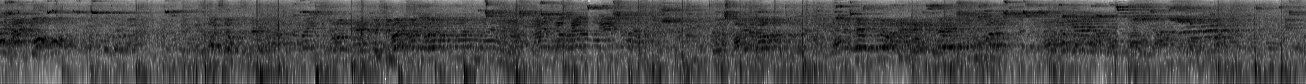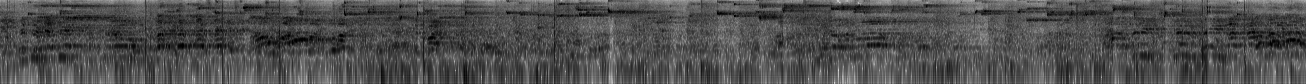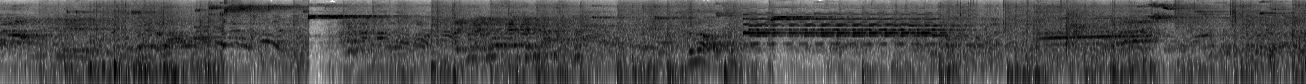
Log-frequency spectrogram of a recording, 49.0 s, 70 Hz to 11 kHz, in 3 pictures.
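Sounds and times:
players calling out: 0:00.0 - 0:48.9
steady pitched tone: 0:41.9 - 0:44.9.

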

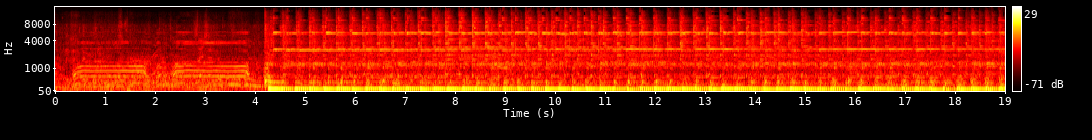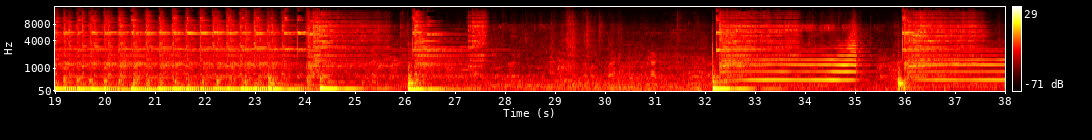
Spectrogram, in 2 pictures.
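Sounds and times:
barrel drums in fast rhythm: 0:04.2 - 0:27.7
small cymbals ringing: 0:04.2 - 0:28.0, 0:32.2 - 0:35.4, 0:36.0 - 0:38.0.

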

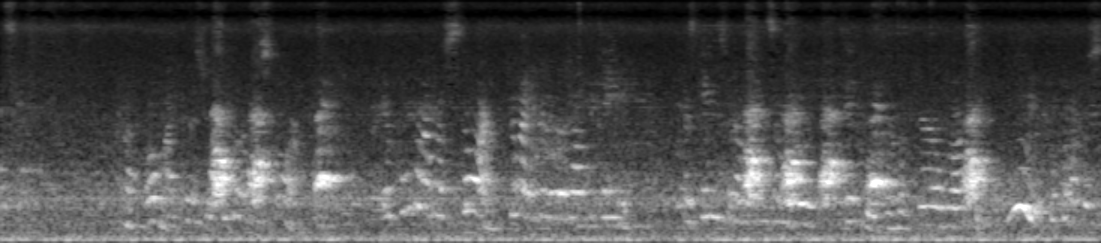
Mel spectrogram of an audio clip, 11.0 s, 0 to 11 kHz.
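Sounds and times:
dog barking and yelping: 0:02.1 - 0:03.6, 0:07.4 - 0:09.0, 0:09.6 - 0:10.0.

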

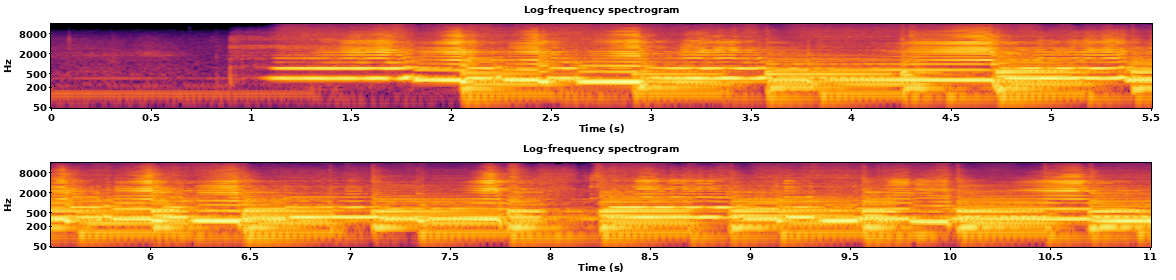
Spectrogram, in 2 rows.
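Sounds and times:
duduk melody: 0:01.0 - 0:11.0
plucked classical guitar: 0:01.7 - 0:11.0.

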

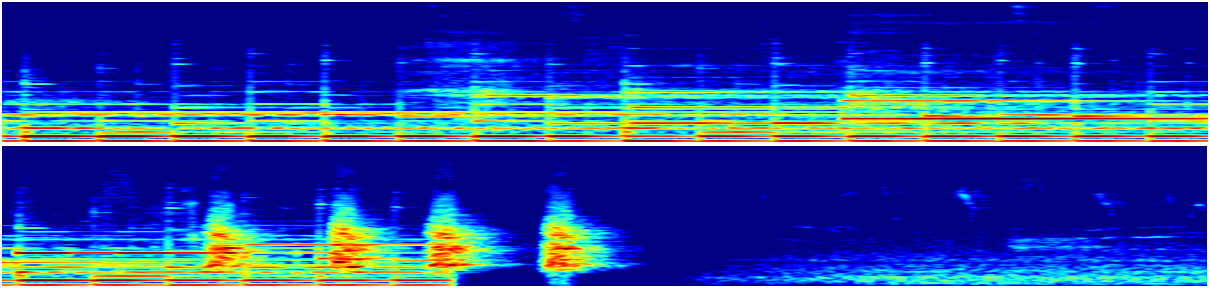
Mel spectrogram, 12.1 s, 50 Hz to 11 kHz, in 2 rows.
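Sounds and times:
music with low beat: 0:00.0 - 0:08.2
dog barking: 0:07.0 - 0:09.2.

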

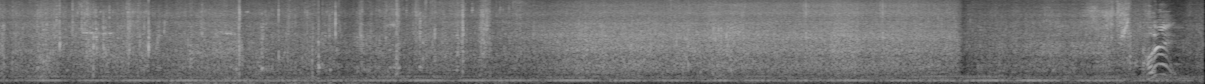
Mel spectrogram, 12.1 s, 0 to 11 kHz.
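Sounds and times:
pulsing low hum: 0:00.0 - 0:12.0
surf and wind: 0:00.0 - 0:12.0.

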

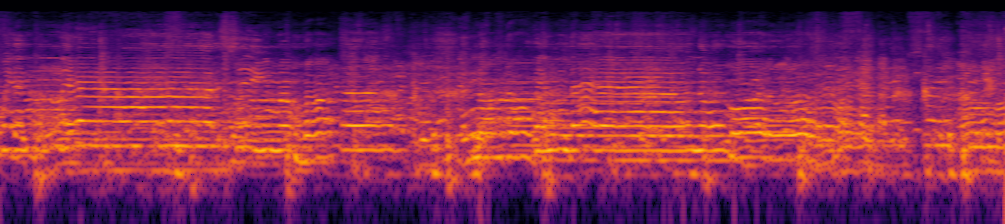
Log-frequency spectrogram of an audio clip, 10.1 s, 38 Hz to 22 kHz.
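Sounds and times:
man singing unaccompanied: 0:00.0 - 0:10.0.

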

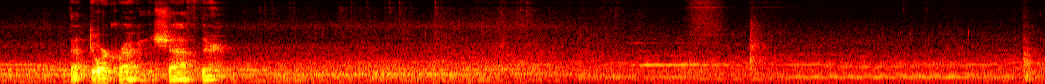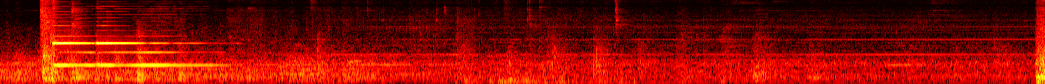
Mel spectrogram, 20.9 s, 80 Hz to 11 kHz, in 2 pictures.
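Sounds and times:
elevator car humming: 0:00.0 - 0:20.9
doors sliding open: 0:02.0 - 0:18.2
elevator arrival chime: 0:02.4 - 0:17.1, 0:18.8 - 0:20.8
footsteps: 0:14.8 - 0:18.7.

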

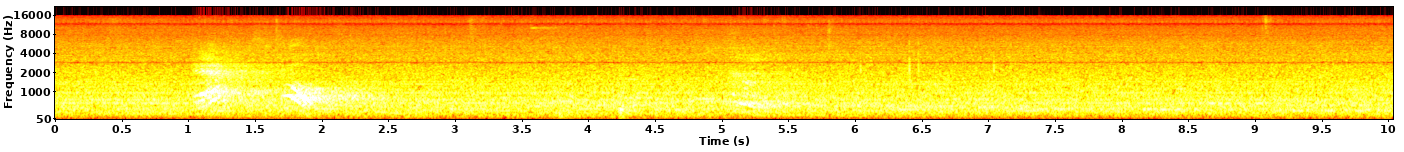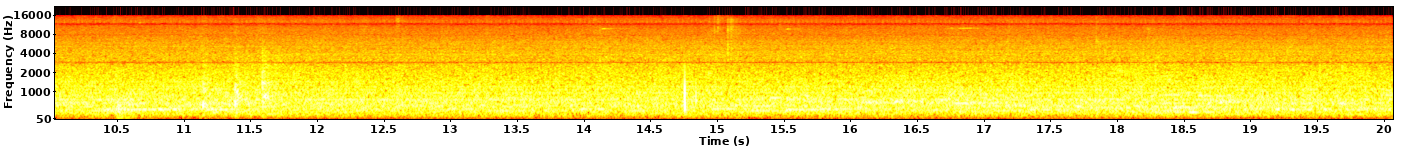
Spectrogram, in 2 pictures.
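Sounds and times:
indoor hall hiss: 0:00.0 - 0:20.0.

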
